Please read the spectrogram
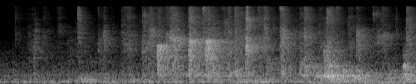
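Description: Irregular knocks and taps with a scrape or two of chairs and desks as people shift about a classroom, busiest in the middle.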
